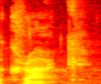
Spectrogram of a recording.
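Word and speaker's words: craic: to bring what in Ireland is termed the crack. And it's spelled C-R-A-C-K, and it's a Scottish word, and it has nothing to do with drug taking.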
